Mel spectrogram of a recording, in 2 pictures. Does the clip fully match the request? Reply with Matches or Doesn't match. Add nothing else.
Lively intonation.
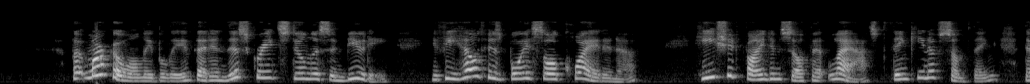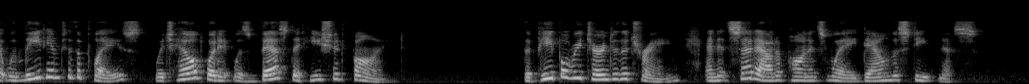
Matches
